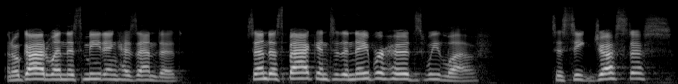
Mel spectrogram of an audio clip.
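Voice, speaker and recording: Bright, clear Northern Irish woman praying. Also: fairly high pitch. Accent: Northern Irish, blended with American. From Northern Ireland. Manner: measured, solemn and rhythmic. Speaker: pastor. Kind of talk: public invocation prayer.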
